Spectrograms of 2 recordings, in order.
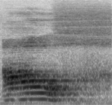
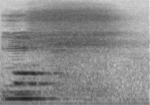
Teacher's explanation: I have this down here because after the O, I think I wrote it down, yes it is, after the O and the A, the German h is a little bit further back, and after the E, for example, it's more forward.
